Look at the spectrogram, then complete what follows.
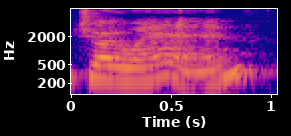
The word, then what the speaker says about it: Joanne: a joke for once but Joanne has an old sound in it and some people Joanne will call themselves to joy so o has a diphthong Joe and and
